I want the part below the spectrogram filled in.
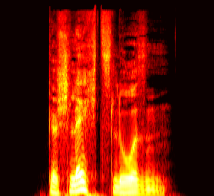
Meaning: inflection of geschlechtslos: 1. strong genitive masculine/neuter singular 2. weak/mixed genitive/dative all-gender singular 3. strong/weak/mixed accusative masculine singular 4. strong dative plural
- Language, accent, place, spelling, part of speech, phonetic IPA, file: German, Germany, Berlin, geschlechtslosen, adjective, [ɡəˈʃlɛçt͡sloːzn̩], De-geschlechtslosen.ogg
